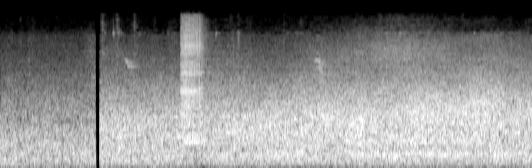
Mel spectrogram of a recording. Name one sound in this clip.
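A busy city street hums with a steady outdoor murmur.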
